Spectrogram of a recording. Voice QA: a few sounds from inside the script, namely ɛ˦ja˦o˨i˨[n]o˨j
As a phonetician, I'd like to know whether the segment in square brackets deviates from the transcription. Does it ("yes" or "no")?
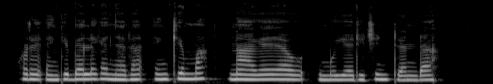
yes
